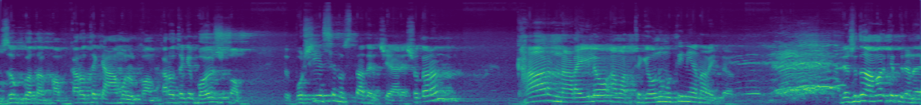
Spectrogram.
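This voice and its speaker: A male preacher with a Barisal Bengali accent, giving an open-air sermon, stern and scolding, rising to a shout on key points. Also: fairly high pitch, roomy sound, muffled recording, a little hiss or hum. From Barisal, Bangladesh.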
